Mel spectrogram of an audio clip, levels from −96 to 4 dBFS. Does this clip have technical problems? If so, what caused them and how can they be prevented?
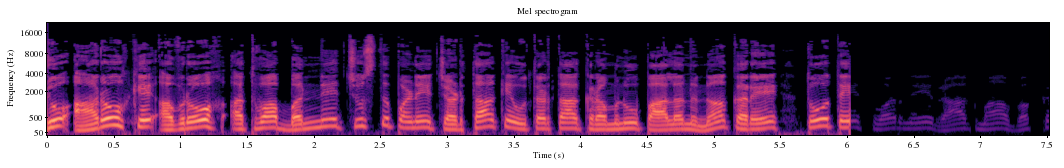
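Yes. From 6.02 s to the end at 7.52 s the speech drops by about 38 dB and turns faint, likely because one channel is inverted, so the shared centre signal cancels when summed to mono. Check channel polarity before mono fold-down.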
